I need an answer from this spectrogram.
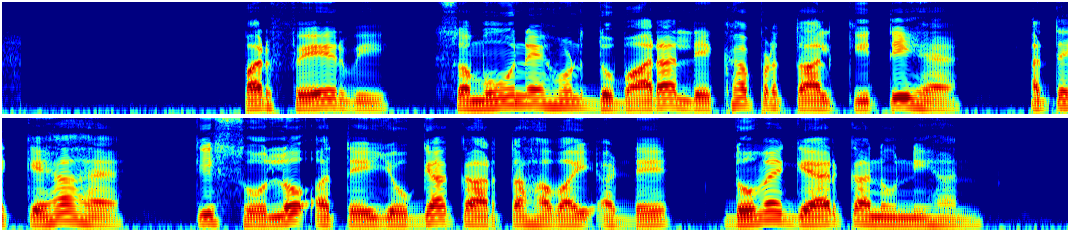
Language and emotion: Punjabi, neutral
